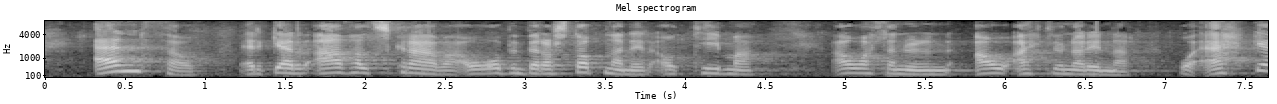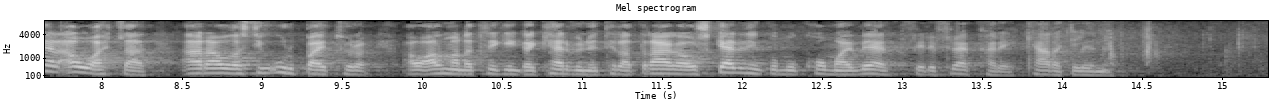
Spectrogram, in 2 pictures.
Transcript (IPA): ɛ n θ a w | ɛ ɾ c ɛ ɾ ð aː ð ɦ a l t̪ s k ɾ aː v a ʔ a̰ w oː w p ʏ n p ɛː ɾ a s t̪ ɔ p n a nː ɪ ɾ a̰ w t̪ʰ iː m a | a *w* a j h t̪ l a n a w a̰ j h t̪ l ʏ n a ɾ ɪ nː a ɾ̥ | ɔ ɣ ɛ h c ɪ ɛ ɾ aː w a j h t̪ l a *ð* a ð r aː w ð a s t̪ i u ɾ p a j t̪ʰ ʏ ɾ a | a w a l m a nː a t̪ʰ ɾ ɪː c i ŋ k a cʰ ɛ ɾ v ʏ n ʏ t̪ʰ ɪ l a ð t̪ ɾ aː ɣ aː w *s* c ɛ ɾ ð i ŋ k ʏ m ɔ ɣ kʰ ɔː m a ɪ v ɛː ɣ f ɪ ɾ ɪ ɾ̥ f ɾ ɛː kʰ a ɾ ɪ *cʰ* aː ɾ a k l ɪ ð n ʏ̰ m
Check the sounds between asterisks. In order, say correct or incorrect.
correct, correct, correct, correct

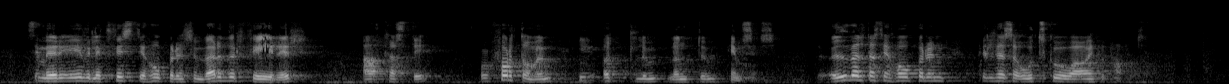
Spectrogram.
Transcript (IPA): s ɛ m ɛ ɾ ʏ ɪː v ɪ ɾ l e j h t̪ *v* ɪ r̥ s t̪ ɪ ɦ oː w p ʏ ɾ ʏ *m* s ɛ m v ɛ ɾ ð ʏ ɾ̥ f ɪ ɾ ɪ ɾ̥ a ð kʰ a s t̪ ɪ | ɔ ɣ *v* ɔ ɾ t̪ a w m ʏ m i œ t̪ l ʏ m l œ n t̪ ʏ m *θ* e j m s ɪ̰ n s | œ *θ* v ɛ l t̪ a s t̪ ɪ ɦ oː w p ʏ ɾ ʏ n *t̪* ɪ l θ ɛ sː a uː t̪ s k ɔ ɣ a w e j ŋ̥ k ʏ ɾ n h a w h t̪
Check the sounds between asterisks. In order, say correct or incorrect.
incorrect: f, incorrect: n, incorrect: f, incorrect: h, incorrect: ð, incorrect: t̪ʰ

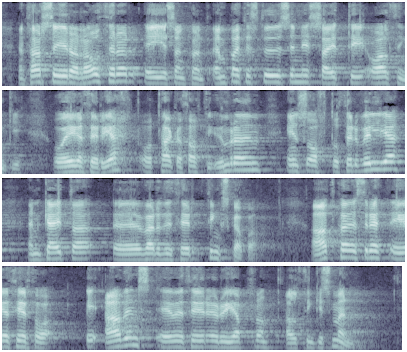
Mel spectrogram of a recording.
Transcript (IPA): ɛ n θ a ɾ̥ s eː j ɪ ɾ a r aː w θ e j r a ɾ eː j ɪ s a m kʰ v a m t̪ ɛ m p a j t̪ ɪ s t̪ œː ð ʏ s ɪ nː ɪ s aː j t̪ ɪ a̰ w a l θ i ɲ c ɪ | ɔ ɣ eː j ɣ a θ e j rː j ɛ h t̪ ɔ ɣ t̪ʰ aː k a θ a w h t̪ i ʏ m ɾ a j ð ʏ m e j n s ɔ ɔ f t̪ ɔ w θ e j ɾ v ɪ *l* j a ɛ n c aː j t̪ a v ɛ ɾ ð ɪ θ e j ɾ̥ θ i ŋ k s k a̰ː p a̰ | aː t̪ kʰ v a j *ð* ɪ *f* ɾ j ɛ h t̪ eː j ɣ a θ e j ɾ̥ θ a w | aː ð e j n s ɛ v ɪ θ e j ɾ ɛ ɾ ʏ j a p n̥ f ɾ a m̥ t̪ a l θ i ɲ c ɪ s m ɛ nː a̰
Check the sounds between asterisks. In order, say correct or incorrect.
correct, correct, incorrect: s

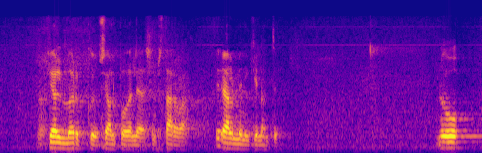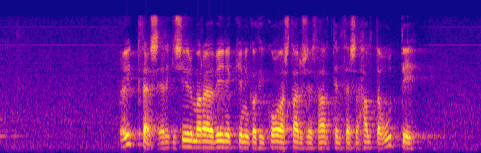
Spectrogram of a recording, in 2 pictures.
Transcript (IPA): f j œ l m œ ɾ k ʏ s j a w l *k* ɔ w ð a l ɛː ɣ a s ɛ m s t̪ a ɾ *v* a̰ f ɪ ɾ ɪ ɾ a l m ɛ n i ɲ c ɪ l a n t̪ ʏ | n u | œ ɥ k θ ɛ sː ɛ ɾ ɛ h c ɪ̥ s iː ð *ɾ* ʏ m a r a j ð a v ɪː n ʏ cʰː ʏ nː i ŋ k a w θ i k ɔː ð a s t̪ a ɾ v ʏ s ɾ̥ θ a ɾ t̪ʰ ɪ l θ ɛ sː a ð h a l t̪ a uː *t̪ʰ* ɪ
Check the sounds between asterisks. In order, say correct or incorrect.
incorrect: p, correct, correct, incorrect: t̪

